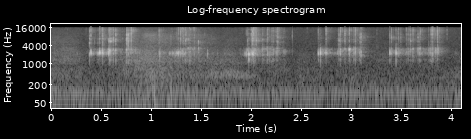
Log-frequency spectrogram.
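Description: A small rainbow segmented plastic articulated slug toy is held in both hands, and its segments are bent and squeezed with long red nails. This produces bursts of sharp, bright clicking and crunching, with a strong tone around 2.3 kHz and little low end. The clicks come in quick clusters separated by short pauses.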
